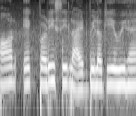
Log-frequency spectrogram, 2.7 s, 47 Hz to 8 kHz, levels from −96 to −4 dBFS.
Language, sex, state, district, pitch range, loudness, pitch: Hindi, female, Bihar, Purnia, 190-205 Hz, -12 LUFS, 195 Hz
